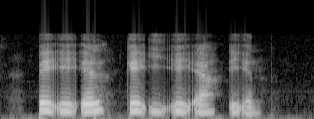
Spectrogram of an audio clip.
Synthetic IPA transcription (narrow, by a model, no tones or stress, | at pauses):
b̥e̝̰ːʔe̝̰ːʔel | ɡ̥e̝̰ːʔḭːe̝̰ːʔæɐ̰e̝̰ːen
